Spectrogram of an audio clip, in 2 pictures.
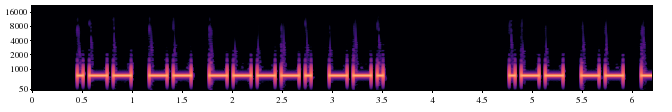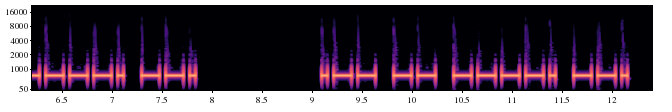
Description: Morse code, heard as a keyed tone, about 20 wpm, 700 Hz. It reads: WM9G WM9G WM9G
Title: USA Call Signs - 4 Characters - Repeated 3x - 20wpm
